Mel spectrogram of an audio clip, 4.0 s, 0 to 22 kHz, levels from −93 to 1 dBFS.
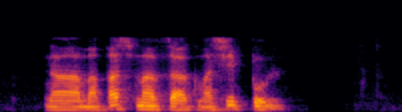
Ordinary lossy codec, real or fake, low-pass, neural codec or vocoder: AAC, 32 kbps; fake; 5.4 kHz; codec, 16 kHz, 8 kbps, FunCodec, trained on Chinese and English, 25 frames a second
